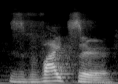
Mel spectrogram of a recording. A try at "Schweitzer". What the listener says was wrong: Olha, foi quase, viu? Foi quase. É que não é um V, é quase um U, então é Schweitzer.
